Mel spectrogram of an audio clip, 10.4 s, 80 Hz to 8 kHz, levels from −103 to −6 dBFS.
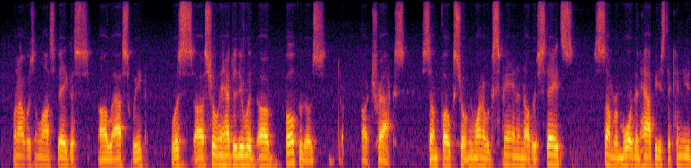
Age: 40-59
